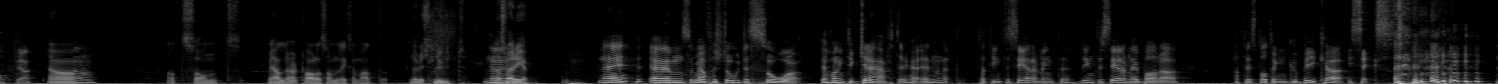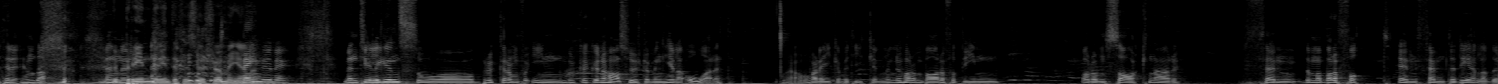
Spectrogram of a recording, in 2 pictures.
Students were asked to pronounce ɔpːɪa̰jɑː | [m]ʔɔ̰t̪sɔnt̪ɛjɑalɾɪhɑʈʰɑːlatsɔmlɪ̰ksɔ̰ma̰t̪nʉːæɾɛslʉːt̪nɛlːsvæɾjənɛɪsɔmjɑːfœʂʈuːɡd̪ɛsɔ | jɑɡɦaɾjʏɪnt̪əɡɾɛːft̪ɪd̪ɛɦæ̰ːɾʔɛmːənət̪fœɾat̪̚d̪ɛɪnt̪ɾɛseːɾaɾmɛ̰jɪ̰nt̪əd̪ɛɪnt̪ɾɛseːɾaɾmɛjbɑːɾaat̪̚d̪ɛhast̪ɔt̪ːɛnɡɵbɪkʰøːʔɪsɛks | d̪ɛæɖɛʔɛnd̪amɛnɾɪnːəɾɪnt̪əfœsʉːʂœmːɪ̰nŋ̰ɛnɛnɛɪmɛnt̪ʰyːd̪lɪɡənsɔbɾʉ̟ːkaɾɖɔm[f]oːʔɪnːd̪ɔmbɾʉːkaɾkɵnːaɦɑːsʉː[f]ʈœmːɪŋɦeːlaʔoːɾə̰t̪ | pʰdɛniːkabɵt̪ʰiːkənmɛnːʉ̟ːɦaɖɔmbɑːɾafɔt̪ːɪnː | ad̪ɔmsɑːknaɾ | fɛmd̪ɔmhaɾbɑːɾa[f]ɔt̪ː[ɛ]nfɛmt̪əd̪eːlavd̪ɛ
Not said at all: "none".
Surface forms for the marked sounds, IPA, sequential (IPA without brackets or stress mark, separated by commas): n, f, ʂ, f, ɛ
